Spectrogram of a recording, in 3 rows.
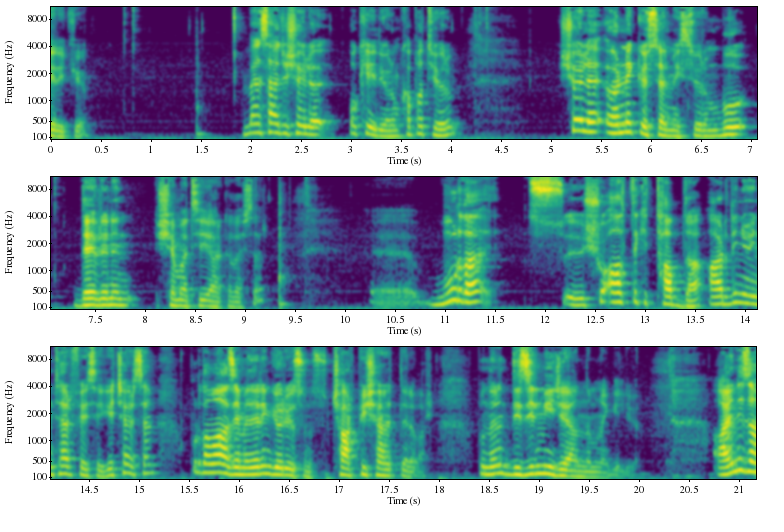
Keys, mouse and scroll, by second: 0.6 click, 4.2 click, 6.3 middle click, 7.0 right click, 14.1 click, 15.1 scroll up 1, 15.3 middle click.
